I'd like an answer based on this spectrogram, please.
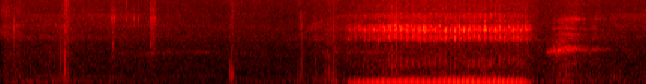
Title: Riddick... Asleep & Snoring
